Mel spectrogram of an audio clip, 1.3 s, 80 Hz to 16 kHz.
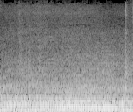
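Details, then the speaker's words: Honda Element with manual transmission just installed and a new clutch at 260,000 miles: steady, smooth low rumble under acceleration with no whine, grind or clunk; gearbox healthy, all five gears work and it isn't loud. "first gear second gear it's not loud third fourth fifth gear got all five gears again that makes me plenty happy"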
